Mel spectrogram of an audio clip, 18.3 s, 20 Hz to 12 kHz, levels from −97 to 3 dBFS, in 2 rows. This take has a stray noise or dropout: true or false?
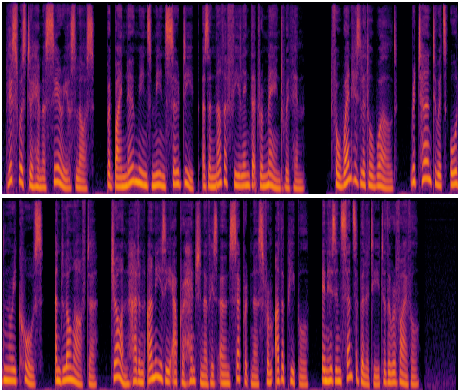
false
